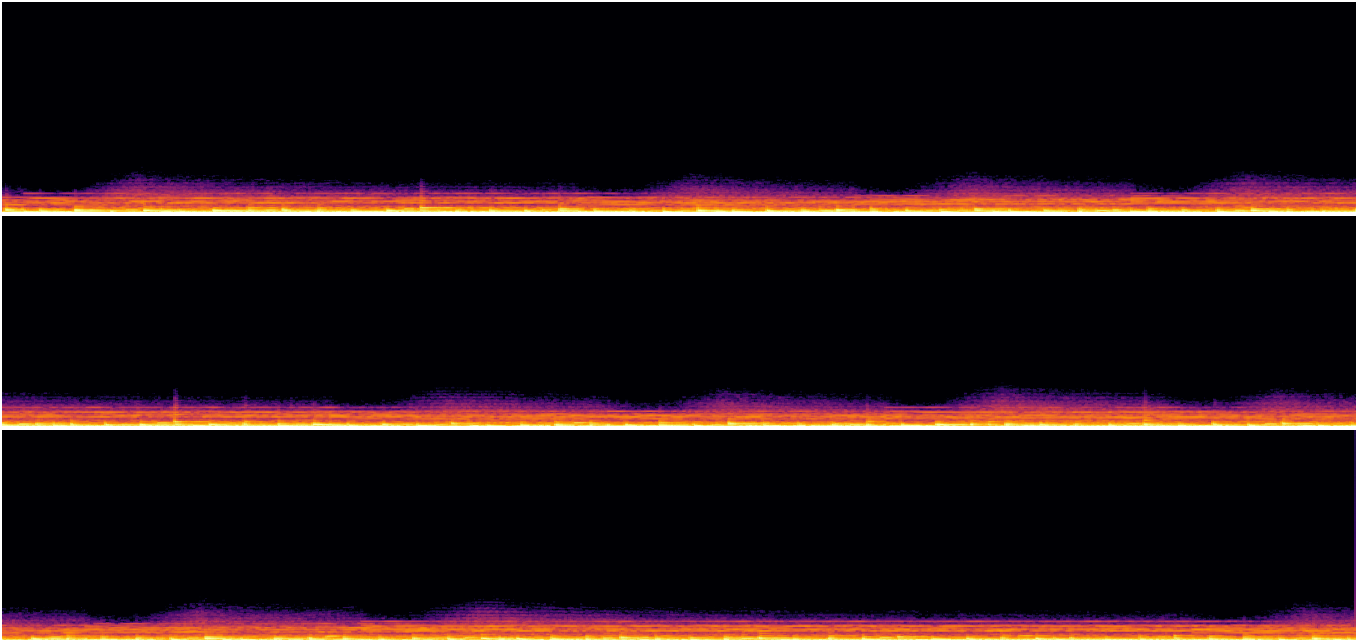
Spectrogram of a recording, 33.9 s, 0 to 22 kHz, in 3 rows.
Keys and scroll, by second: 30.5 3, 31.5 Return.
